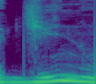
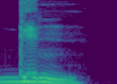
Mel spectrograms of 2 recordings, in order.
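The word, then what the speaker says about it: gen (جن): C'est-à-dire que on utilise le mot, enfin, en arabe égyptien, on ne dit pas djinn, on dit gen. – Ouais. – Parce qu'on ne prononce pas le dje, on dit ge à la place.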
